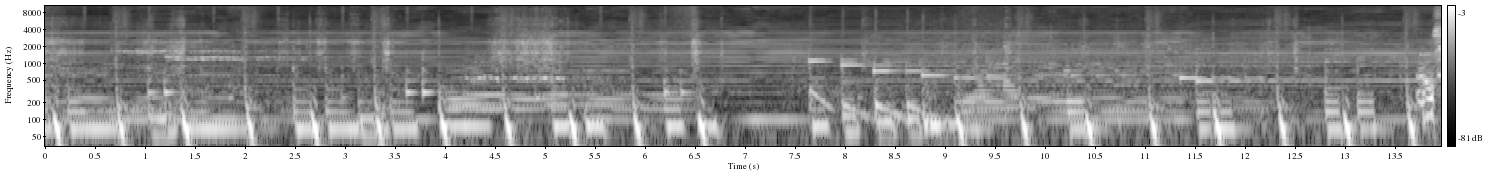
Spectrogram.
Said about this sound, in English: I'm going to start on the sides with the fade by using a number 2, a 6mm clipper guard.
